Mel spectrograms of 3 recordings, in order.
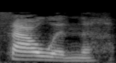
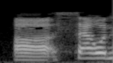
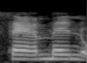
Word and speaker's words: Samhain: Halloween comes from All Hallows' Eve, but prior to that, it was the festival of Samhain on the Celtic calendar. Samhain is spelled S-A-M-H-A-I-N, so you will sometimes hear people say Salmon or Samhain,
